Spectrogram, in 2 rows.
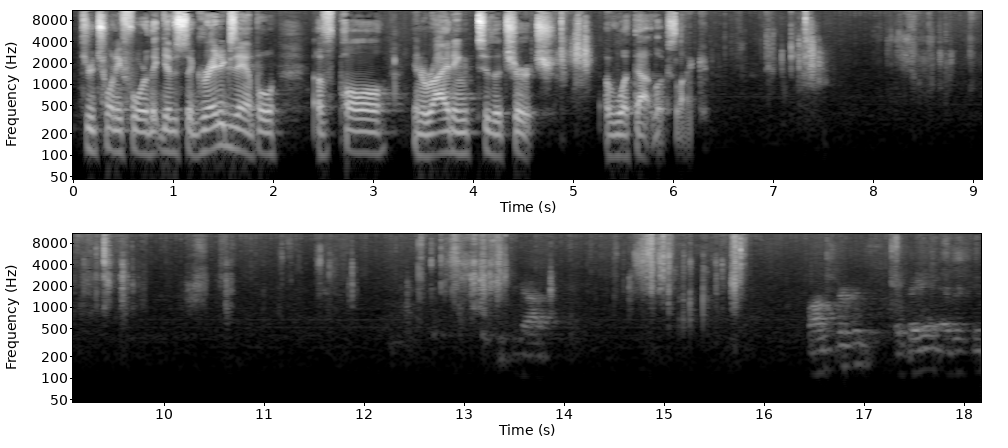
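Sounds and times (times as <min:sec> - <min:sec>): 
speech: 0:00.1 - 0:06.4
Bible pages being turned to Colossians: 0:04.6 - 0:05.4, 0:06.6 - 0:15.9.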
